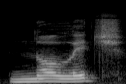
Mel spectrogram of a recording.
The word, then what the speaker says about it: knowledge: do you pronounce knowledge it's a silent k knowledge so it's like an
